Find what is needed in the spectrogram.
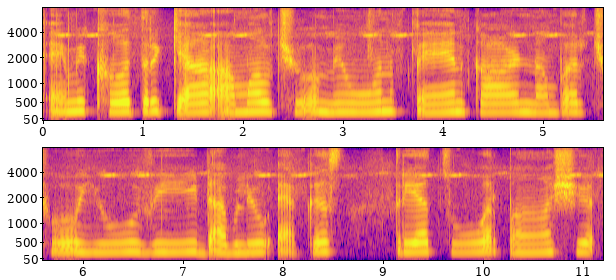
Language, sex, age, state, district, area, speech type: Kashmiri, female, 18-30, Jammu and Kashmir, Bandipora, rural, read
